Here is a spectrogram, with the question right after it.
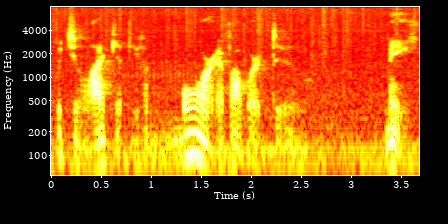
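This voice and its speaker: An actor playing an evil male sorcerer, smugly polite and sadistic, in a slow, theatrical audio drama full of menace. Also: extremely low pitch, slight background noise. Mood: taunting menace. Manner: slow, deliberate, theatrical threatening delivery. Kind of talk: dramatic audio roleplay monologue.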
